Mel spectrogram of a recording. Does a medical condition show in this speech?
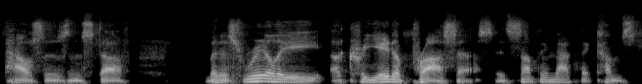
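Yes: cleft palate; congenital cleft palate.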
